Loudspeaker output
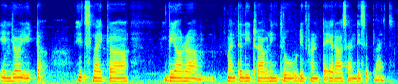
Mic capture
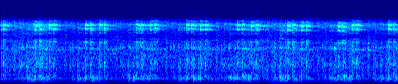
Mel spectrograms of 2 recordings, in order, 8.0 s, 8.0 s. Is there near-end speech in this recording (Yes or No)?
No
